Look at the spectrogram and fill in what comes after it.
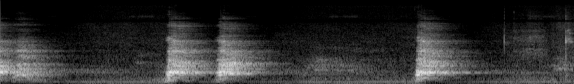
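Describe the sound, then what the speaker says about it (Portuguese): A dog barks indoors at home, three sharp barks in two quick bursts followed by a single bark, loud and close with no talking. "vai ser mais fácil escutar os latidos do Bob"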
